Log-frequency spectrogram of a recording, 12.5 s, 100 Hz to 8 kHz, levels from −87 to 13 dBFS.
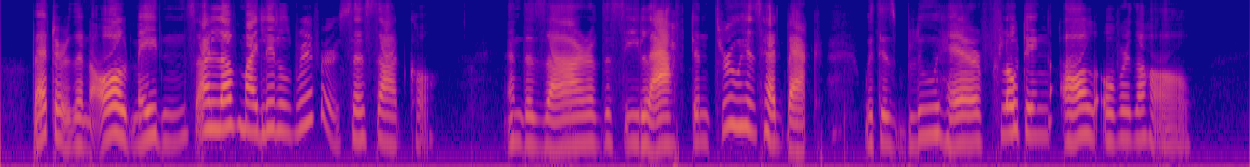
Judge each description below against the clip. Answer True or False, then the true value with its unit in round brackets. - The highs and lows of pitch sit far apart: False (4.1 semitones)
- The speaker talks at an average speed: True (155 wpm)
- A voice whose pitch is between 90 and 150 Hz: False (210 Hz)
